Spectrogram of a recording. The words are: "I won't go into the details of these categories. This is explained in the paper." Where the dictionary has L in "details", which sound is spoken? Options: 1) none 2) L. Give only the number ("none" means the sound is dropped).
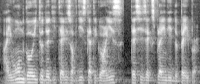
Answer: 2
